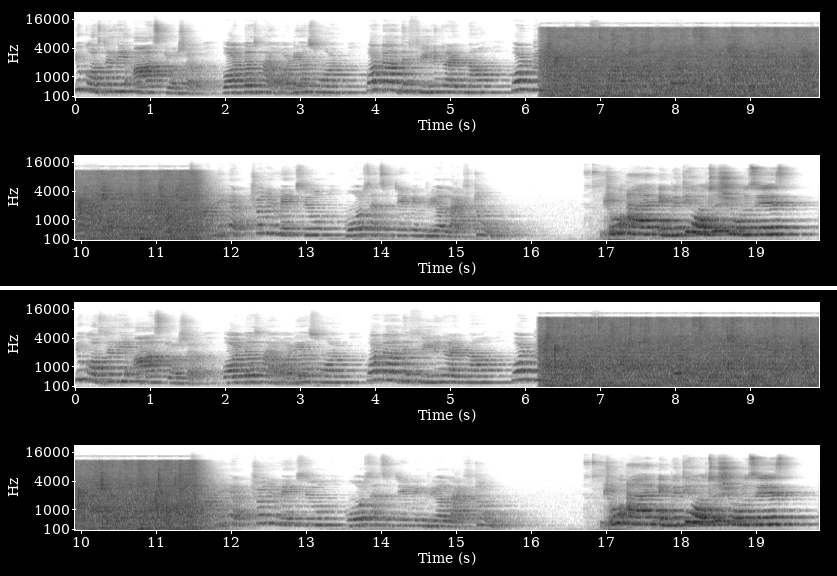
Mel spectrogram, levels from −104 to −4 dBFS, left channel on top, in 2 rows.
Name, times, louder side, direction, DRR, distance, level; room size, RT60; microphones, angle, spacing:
voice 1, 0.0-1.7 2.0-9.4 9.7-15.5, left 1 dB, 90° left, -1 dB, 0.6 m, -39 dB
sound 1, 6.2-11.6, right 2 dB, 70° right, 0.5 m, -27 dB
voice 2, 16.9-19.3, equal, 15° right, -5 dB, 0.5 m, -27 dB
2.7 x 2.0 x 3.1 m, 1.3 s
head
